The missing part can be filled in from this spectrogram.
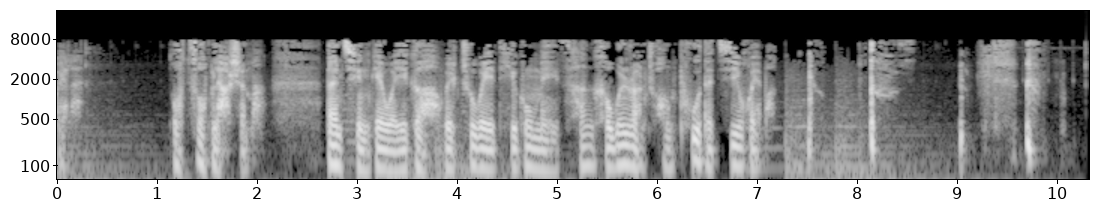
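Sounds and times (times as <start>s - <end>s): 
speech: 1.2s - 7.4s
muffled coughing held down in the chest: 7.4s - 10.0s.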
